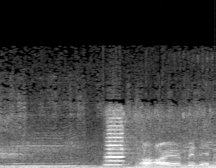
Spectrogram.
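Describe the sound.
A single short, bright car horn honk cuts through a steady low engine and traffic rumble during a taxi ride along the sea, and a person starts talking right after it.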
